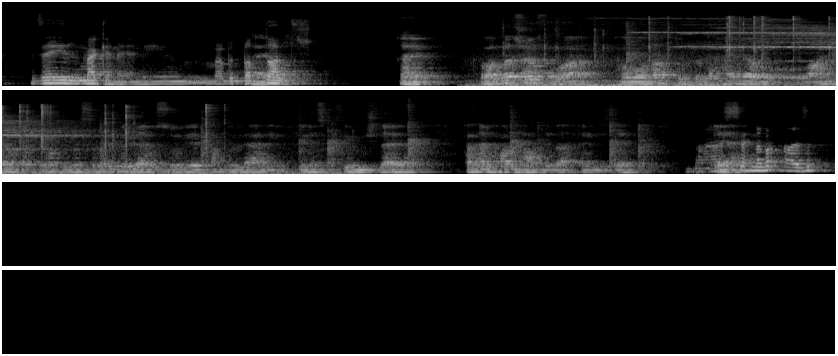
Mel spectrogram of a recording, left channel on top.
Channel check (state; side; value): silent; right; 56 dB below the other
